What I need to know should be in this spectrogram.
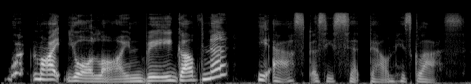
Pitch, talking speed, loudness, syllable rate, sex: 170 Hz, 180 wpm, -21 LUFS, 3.7 syllables/s, female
